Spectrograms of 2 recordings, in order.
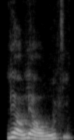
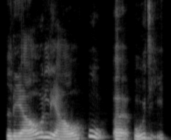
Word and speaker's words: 寥寥无几: 料料无敌. Is that right? Sorry. It's a 成语. Hold on one second. No, I got the pronunciation wrong. 寥寥无敌. 寥寥无敌.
